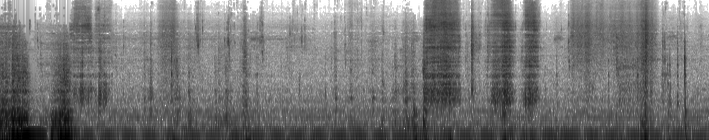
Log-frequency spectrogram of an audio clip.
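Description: A young woman slurps noodles loudly, close by.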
